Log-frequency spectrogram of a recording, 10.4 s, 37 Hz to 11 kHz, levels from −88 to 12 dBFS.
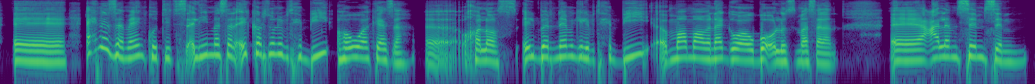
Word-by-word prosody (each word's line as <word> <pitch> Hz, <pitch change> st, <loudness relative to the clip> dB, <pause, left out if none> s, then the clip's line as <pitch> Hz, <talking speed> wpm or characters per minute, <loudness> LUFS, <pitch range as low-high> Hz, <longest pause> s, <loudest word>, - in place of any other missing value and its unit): آآ، 170 Hz, -2 st, +2 dB, 0.2 s
إحنا 405 Hz, +7 st, +1 dB
زمان 250 Hz, -1 st, +1 dB
كنتِ 225 Hz, -2 st, -3 dB
تسأليني 215 Hz, -, -1 dB
مثلًا 270 Hz, -2 st, 0 dB
إيه -, -, +3 dB
الكرتون 290 Hz, 0 st, 0 dB
اللي 285 Hz, -, +1 dB
بتحبّيه؟ 245 Hz, +6 st, -2 dB
هو 220 Hz, +2 st, +2 dB
كذا 155 Hz, -7 st, -1 dB, 0.2 s
آآ، 320 Hz, +1 st, -4 dB
خلاص 180 Hz, -4 st, -1 dB
إيه 215 Hz, -, +4 dB
البرنامج 240 Hz, +1 st, 0 dB
اللي 225 Hz, -2 st, +1 dB
بتحبّيه؟ 225 Hz, -, -4 dB, 0.2 s
ماما 220 Hz, 0 st, +2 dB
نجوى 205 Hz, -1 st, +1 dB
وبقلظ 175 Hz, -3 st, +1 dB
مثلًا، 160 Hz, -3 st, 0 dB, 0.6 s
آآ 185 Hz, 0 st, +4 dB
عالم 230 Hz, +4 st, +2 dB
سمسم 190 Hz, -7 st, +1 dB
215 Hz, 145 wpm, -15 LUFS, 185-240 Hz, 0.6 s, إيه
